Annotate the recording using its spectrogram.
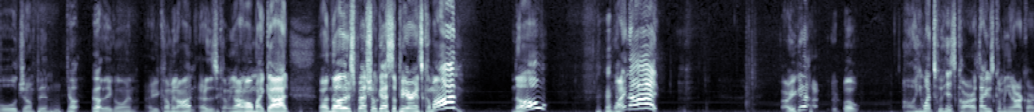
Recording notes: we are in the car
